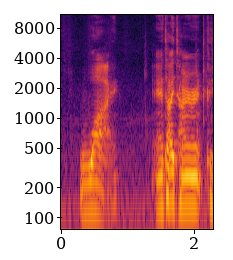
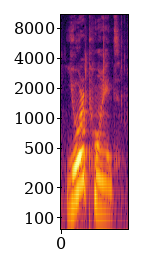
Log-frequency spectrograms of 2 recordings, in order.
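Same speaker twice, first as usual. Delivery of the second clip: Your punched loud; stress on your; 11 dB louder than usual. Real, not acted. Debater pressing an opponent's claim, hammering Your. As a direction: hit Your hard and drop. Repeats with same force.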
